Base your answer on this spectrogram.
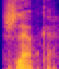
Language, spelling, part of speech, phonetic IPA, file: Russian, шляпка, noun, [ˈʂlʲapkə], Ru-шляпка.ogg
- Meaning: diminutive of шля́па (šljápa): (small) hat; head (of a nail), cap (of a mushroom)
